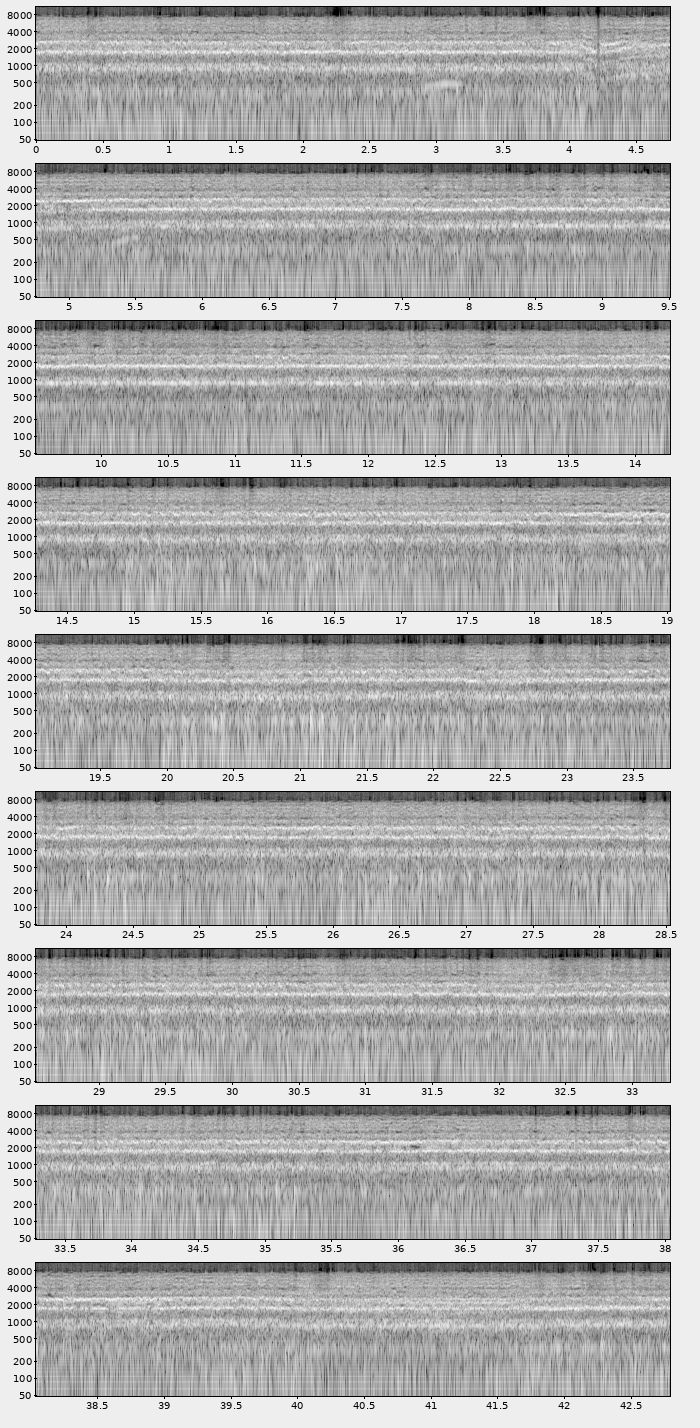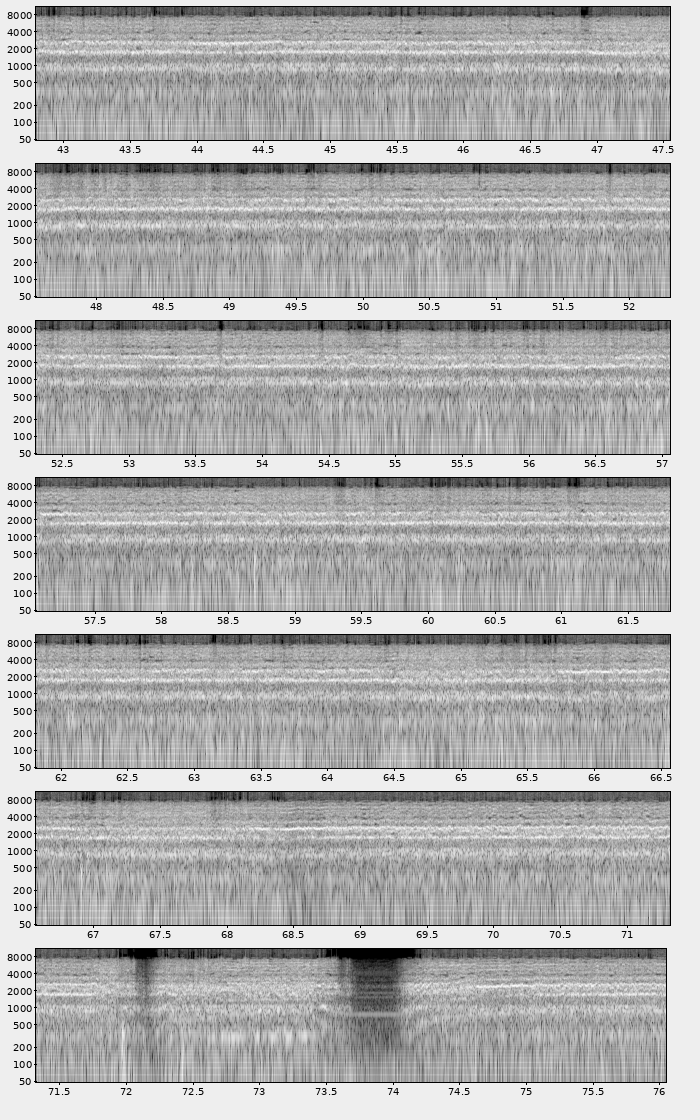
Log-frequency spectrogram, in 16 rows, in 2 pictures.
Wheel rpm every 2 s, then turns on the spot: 230, 230, 210, 230, 230, 230, 240, 230, 230, 220, 220, 230, 230, 230, 230, 230, 230, 230, 230, 220, 220, 230, 230, 230, 230, 230, 230, 230, 230, 230, 240, 230, 220, 220, 210, 200, 140, 180.
none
